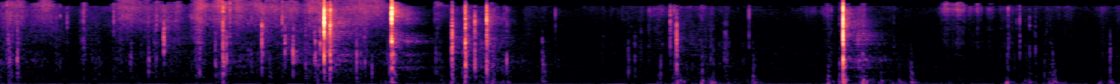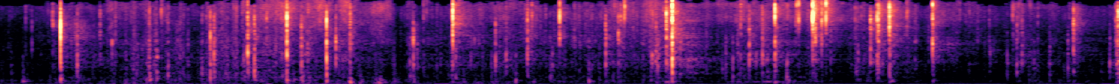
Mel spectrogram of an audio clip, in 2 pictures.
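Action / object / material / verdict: scrape / plastic foil laminate snack bag / plastic foil / none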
